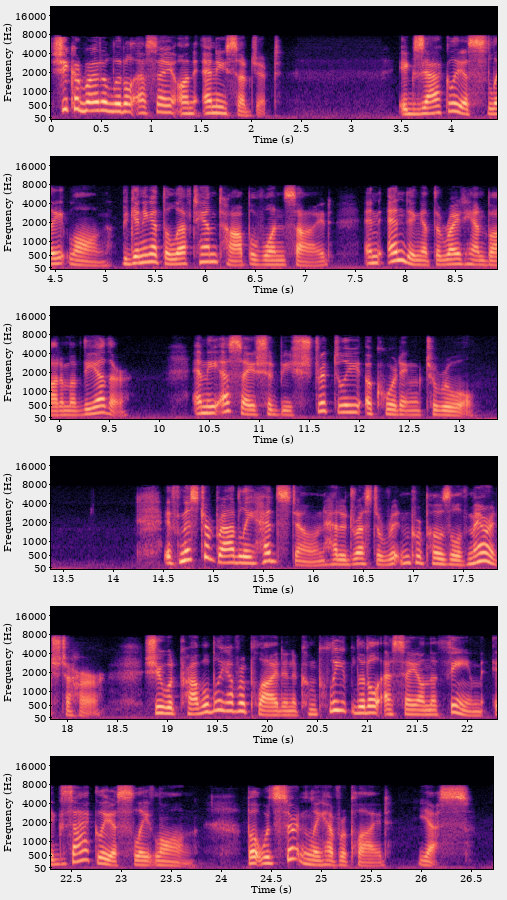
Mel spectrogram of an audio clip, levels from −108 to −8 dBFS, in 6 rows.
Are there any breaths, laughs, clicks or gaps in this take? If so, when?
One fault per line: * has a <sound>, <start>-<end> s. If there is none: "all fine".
all fine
